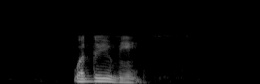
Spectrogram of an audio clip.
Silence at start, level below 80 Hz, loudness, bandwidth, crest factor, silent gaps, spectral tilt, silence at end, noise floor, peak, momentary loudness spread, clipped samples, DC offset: 0.75 s; -66 dBFS; -32 LUFS; 4.1 kHz; 20 dB; none; -7.5 dB/octave; 1.2 s; -80 dBFS; -14 dBFS; 10 LU; under 0.1%; under 0.1%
